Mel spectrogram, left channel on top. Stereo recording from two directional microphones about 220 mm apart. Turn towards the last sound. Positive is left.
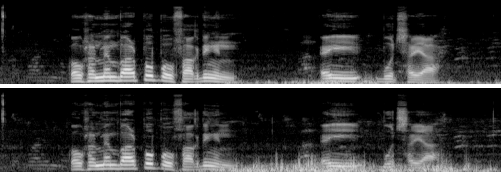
turn(degrees=40)  # may be behind; listen again after turning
